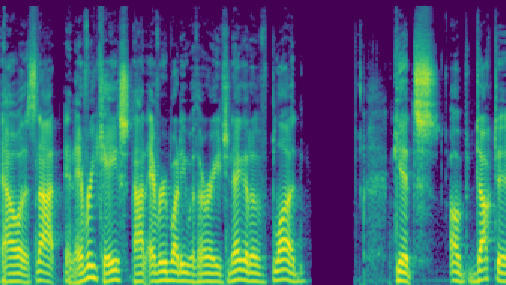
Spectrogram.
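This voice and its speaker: Fairly even intonation from a man with a plain, everyday voice, medium pitch, at a fairly slow pace. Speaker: podcast co-host. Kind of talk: casual podcast conversation.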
